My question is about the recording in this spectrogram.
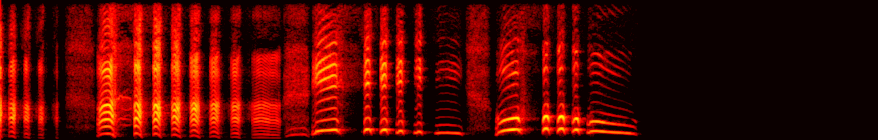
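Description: High-pitched giggling in quick runs of short syllables, then a few longer falling notes, stopping abruptly about five seconds in.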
